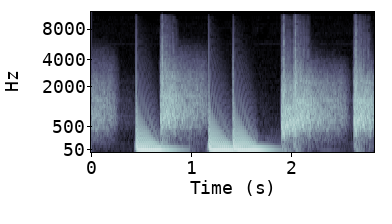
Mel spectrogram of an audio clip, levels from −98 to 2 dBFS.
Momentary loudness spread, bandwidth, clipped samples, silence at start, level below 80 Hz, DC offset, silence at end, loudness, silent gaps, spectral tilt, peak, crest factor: 7 LU; 10.5 kHz; under 0.1%; 0 s; -22 dBFS; under 0.1%; 0 s; -20 LUFS; none; -6 dB/octave; -4 dBFS; 14 dB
